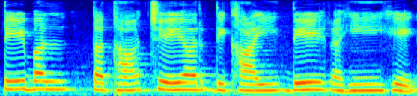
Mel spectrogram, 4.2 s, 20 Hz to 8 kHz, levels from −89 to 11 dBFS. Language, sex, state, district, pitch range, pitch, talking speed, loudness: Hindi, female, Madhya Pradesh, Dhar, 200-230 Hz, 215 Hz, 100 wpm, -14 LUFS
